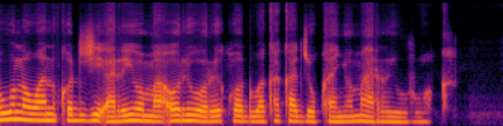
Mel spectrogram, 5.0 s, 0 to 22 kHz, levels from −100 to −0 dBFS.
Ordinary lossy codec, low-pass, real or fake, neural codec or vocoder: none; 19.8 kHz; fake; autoencoder, 48 kHz, 32 numbers a frame, DAC-VAE, trained on Japanese speech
